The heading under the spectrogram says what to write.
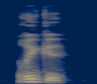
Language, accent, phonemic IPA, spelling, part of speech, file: French, France, /ʁy.ɡø/, rugueux, adjective, LL-Q150 (fra)-rugueux.wav
- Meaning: rough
